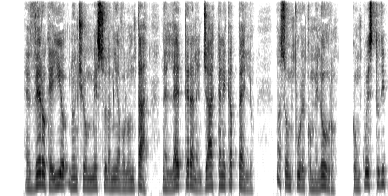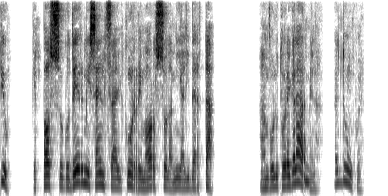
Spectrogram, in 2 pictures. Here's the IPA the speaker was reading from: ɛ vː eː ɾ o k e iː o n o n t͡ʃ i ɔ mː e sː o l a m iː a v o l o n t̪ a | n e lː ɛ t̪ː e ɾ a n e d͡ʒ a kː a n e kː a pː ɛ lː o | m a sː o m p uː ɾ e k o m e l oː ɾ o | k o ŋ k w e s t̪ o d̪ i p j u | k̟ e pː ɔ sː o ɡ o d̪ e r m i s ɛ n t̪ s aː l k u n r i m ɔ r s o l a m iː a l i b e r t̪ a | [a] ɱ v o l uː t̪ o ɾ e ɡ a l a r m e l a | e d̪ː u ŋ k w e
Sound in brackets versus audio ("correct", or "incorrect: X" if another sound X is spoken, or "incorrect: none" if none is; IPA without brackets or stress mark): correct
